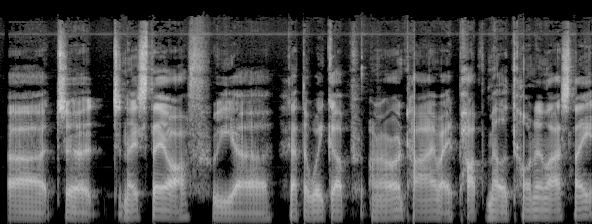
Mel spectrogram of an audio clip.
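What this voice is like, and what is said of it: Hoarse, rough morning voice. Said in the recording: “Your voice is starting to break down a little bit yourself ... I hope you enjoy the morning voice”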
